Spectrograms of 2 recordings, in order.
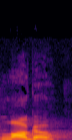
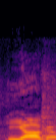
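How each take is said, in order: First: The name begins with an L sound. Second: The name begins with a vowel sound. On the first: The speaker calls it wrong. "pronounced it Lago, which was wrong" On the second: The speaker calls it right. "I learned it's Iago"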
